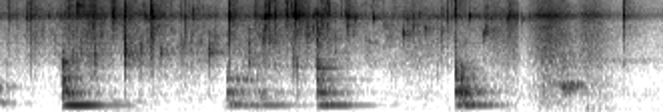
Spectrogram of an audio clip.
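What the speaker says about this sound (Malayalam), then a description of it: "വെളുത്തുള്ളി നല്ല രീതിയിൽ മൂത്ത് വന്നിട്ടുണ്ട്" Garlic and dried red chillies crackle and sizzle in hot oil, with repeated stirring strokes and spatula scrapes in an uneven rhythm, close and moderately loud, no talk.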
